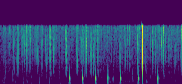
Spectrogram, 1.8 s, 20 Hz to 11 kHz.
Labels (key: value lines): label: biophony, knock
recorder: SoundTrap 600 or HydroMoth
